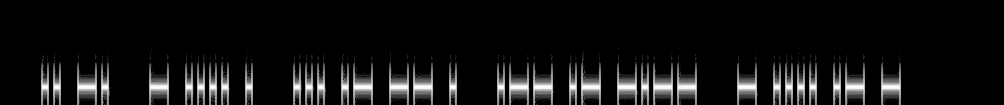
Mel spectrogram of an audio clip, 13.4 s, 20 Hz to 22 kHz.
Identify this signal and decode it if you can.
Morse code, heard as a keyed tone, about 15 wpm, 700 Hz. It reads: IN THE SAME WAY THAT
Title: Sets of 5 Words 15wpm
